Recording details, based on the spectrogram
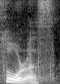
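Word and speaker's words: sorus: psori in singular we can say it or pronounce it as Soros which may or may not be covered by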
